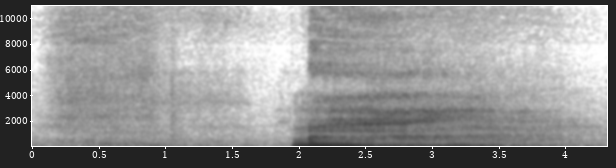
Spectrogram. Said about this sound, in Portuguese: Vamos fazer uma respiração profunda.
